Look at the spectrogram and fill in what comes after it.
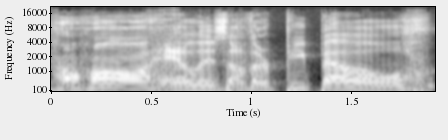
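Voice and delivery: mock French philosopher voice. Joking that a friend's dad sounds like a mock French existentialist. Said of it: "Is your dad a French existentialist?".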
